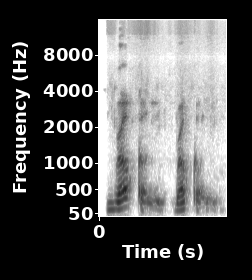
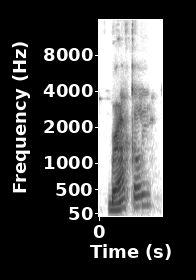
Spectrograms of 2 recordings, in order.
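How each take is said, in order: First: Falling "broccoli" as BROH-kuh-lee; long O in broccoli. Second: High, rising "broccoli" as BRAH-klee; open O in broccoli. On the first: Teacher repeats options for viewers, BROH-kuh-lee broccoli. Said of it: "if it is broccoli". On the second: Teacher repeats options for viewers, BRAH-klee broccoli. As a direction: lift "broccoli" up, open first vowel. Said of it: "how should we pronounce this word". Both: Shown as a demonstration.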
